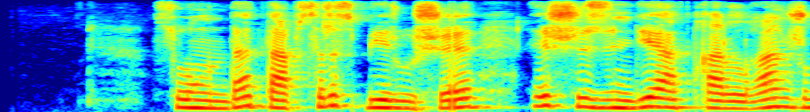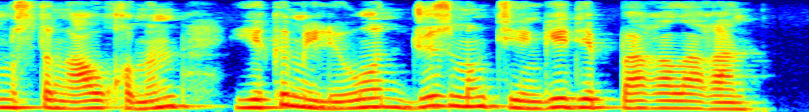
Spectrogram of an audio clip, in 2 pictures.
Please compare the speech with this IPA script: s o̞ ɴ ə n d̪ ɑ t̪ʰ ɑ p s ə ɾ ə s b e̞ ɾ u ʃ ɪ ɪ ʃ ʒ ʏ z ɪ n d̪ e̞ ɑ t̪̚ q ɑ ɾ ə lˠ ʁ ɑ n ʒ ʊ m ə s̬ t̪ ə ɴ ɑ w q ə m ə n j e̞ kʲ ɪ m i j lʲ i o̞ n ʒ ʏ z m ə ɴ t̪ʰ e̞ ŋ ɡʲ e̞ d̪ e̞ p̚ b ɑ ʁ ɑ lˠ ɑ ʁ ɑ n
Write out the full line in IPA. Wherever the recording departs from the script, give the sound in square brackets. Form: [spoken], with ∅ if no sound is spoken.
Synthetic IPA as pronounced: s o̞ ɴ ə n d̪ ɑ t̪ʰ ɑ p s ə ɾ ə s b e̞ ɾ u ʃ ɪ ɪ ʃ ʒ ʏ z ɪ n d̪ e̞ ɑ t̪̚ q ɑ ɾ ə lˠ ʁ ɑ n ʒ ʊ m ə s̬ t̪ ə ɴ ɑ w q ə m ə n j e̞ kʲ ɪ m i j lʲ i o̞ n ʒ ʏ z m ə ɴ t̪ʰ e̞ ŋ ɡʲ e̞ d̪ e̞ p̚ b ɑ ʁ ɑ lˠ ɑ ʁ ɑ n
